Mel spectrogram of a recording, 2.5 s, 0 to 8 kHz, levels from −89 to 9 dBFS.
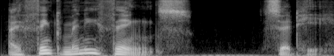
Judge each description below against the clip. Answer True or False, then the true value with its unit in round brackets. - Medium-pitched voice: False (120 Hz)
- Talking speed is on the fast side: False (145 wpm)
